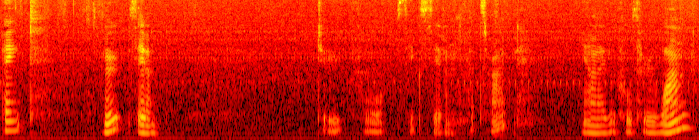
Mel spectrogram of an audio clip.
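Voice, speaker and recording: A woman with a cold, sniffling through a hands-on crochet tutorial, shows her hands up close, counts stitches quietly and tosses in apologetic asides. She sounds on the low side, creaky and darkish, with slight background noise in a low-quality recording.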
